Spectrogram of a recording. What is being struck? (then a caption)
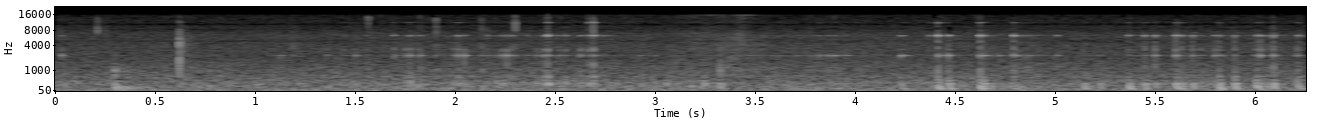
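Glass object. Fingertips tap on a glass object at a quiet, close level. Light taps produce short, bright clinks over soft low thumps, each dying away almost at once. The taps are sparse at first, then come in a quicker cluster near the end.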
